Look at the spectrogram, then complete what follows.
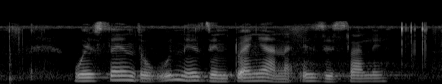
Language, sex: Zulu, female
